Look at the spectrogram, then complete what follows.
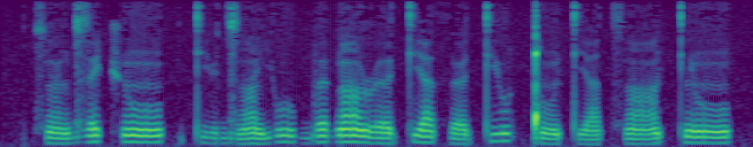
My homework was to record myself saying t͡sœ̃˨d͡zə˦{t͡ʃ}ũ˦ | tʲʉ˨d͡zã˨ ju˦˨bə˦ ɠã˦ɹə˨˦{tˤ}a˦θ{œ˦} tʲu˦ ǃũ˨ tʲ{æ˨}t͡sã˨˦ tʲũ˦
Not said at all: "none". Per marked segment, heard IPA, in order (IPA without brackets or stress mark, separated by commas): t͡ʃ, tʲ, œ˨, a˨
